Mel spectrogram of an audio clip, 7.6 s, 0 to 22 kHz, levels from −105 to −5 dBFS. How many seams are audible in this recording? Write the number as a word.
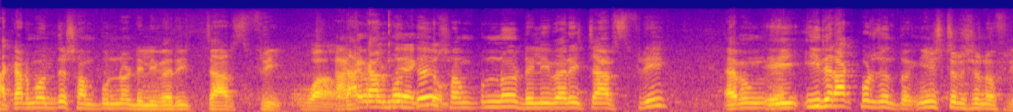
two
